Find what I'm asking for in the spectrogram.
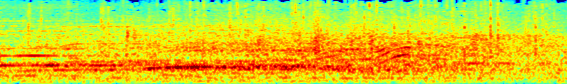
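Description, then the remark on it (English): Steady applause fills the whole stretch, a dense, even wash of clapping from a crowd with a murmur of voices mixed in, holding at a fairly constant level before easing slightly at the end. “We just heard some applause in the background.”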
